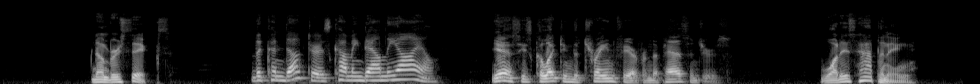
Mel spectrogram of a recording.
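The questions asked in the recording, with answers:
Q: What is happening?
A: The conductor is collecting train fares.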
